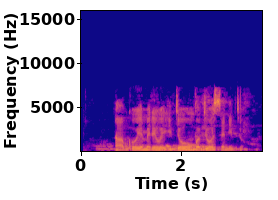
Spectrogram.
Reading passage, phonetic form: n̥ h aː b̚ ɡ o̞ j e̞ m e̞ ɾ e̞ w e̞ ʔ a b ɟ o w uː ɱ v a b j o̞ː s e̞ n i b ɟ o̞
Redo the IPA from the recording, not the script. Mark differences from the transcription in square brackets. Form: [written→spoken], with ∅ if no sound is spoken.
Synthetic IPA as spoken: n̥ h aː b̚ ɡ o̞ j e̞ m e̞ ɾ e̞ w e̞ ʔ [a→i] b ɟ o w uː ɱ v a b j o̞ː s e̞ n i b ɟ o̞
